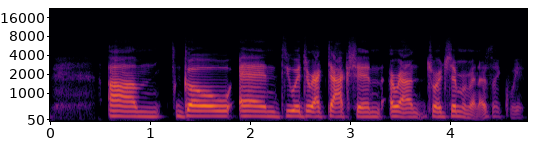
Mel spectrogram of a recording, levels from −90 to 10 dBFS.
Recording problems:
muffled; very; fading above 3 kHz

